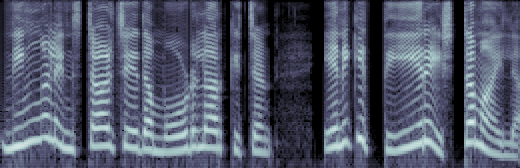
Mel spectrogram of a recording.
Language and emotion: Malayalam, angry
